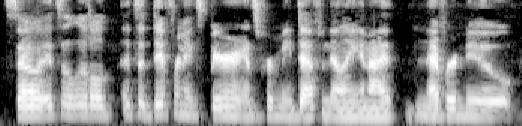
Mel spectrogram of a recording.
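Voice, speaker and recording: Low-voiced woman, casual interview guest. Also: little pitch movement, quick pace. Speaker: music artist being interviewed. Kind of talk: casual phone interview answers.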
